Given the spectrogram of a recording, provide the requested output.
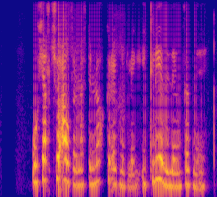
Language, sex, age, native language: Icelandic, female, 13, Icelandic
